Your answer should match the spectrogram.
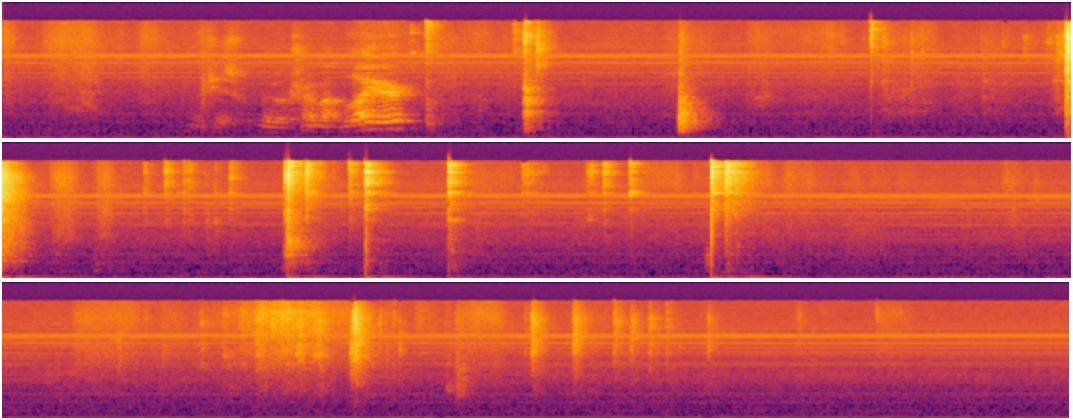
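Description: Objects and tools being set down and handled on a cloth-covered table: a scattered series of sharp clicks and knocks, the loudest about a third of the way in, over a faint steady electrical hum.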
